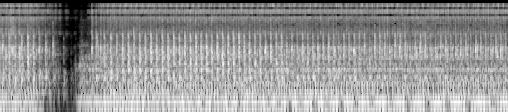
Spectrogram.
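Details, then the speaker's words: Model steam engine run on compressed air after some water got in it: a fast, even ticking beat with steady air hiss. The earlier knocking is gone and it runs healthy. Normal running. "that knocking's gone now cut it down that's a good screen for me yeah that sounds a lot healthier now"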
